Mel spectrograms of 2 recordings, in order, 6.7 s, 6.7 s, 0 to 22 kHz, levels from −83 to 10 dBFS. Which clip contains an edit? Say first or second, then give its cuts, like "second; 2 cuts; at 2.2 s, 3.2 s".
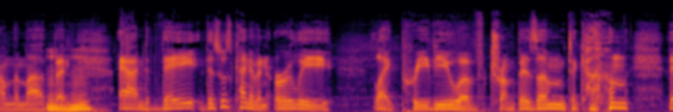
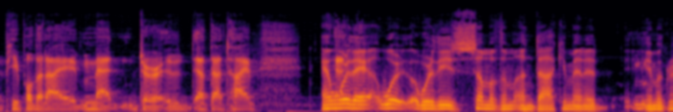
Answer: first; 1 cut; at 1.1 s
